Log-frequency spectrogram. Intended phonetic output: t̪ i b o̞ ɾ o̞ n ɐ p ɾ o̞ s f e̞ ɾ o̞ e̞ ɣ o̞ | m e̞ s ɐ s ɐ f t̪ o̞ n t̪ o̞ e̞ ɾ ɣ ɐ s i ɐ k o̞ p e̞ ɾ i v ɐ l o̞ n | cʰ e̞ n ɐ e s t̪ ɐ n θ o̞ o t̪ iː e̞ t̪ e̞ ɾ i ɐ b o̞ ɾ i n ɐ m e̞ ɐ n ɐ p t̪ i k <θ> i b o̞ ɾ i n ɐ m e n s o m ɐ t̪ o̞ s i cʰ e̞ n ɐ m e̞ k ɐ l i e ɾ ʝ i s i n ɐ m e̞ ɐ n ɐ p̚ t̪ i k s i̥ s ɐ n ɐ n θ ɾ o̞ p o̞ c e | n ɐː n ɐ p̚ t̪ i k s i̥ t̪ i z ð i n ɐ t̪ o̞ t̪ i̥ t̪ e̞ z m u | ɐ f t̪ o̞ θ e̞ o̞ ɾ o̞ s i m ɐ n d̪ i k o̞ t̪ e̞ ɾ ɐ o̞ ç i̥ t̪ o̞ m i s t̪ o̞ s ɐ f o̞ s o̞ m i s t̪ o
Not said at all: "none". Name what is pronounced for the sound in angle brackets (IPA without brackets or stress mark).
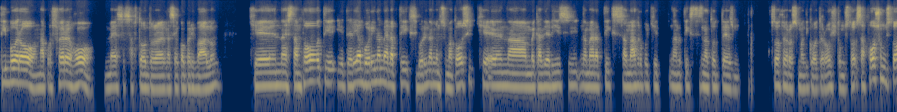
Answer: s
